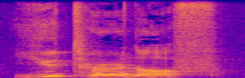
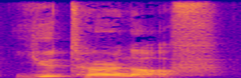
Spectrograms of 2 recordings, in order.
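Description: No difference in how they are said.

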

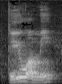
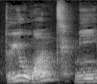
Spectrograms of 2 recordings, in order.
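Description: First: The t sound in want is dropped. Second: The t sound in want is clearly pronounced. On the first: "자연스럽게 발음될 때 want me에서 T 사운드가 탈락되고" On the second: "그것도 되는데"

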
